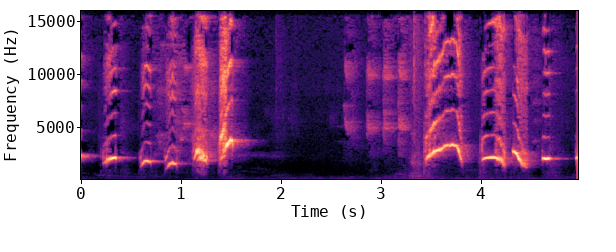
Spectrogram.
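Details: Singing captive Greater Green Leafbird, its song used to make rivals answer and fight: loud slurred whistles and chirps in two bursts separated by about two seconds of silence, notes arching up and down sharply.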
